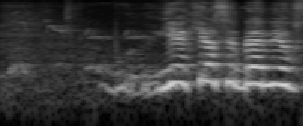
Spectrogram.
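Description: An elderly woman speaking Ukrainian, starting about half a second in after a brief pause.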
